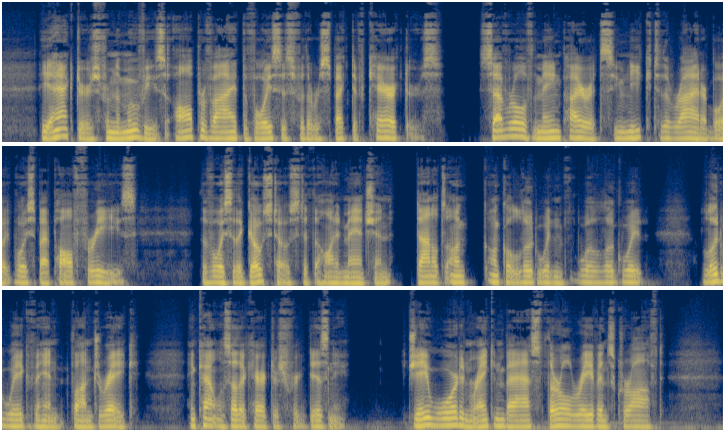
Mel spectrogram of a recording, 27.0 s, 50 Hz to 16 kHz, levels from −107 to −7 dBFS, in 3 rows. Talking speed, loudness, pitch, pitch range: 130 wpm, -25 LUFS, 115 Hz, 110-125 Hz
